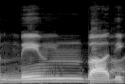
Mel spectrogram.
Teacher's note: اور اسی طرح کے دیکھیے گا لفظ لکھا ہوا ہے من بعدی، لیکن ہم پڑھتے ہیں من بعدی، کیونکہ نون ساکن کے بعد بعدی کے شروع میں با آ رہا ہے، تو نون ساکن کی جگہ پہ ہم میم پڑھ دیتے ہیں۔ تو اس بدلنے کو اقلاب کہا جاتا ہے۔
